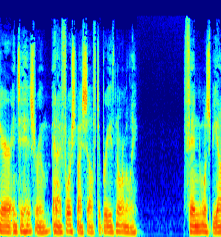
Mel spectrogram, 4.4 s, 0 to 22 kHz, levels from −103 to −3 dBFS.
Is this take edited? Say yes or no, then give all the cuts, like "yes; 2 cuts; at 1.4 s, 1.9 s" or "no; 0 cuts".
no; 0 cuts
